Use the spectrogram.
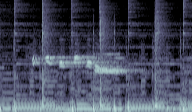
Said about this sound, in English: You know how to whistle, don't you? You just put your lips together. Blow.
